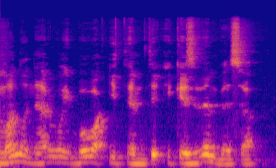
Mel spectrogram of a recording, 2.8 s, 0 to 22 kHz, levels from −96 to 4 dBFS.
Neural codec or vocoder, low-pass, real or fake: none; 14.4 kHz; real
